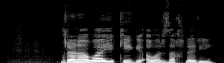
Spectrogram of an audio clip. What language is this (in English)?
Pashto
